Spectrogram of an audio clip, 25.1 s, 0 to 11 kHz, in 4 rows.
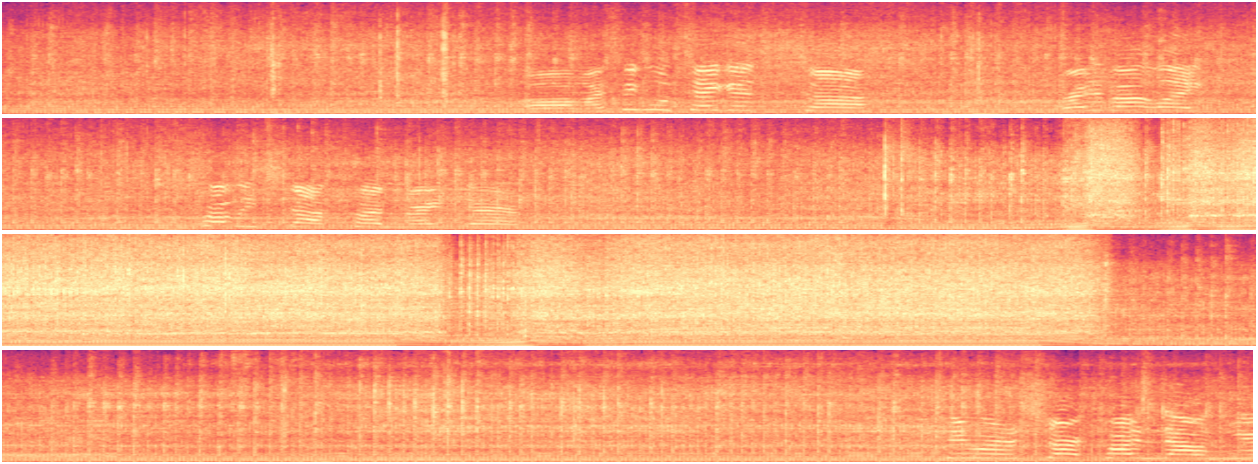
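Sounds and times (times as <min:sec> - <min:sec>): chainsaw idling and revving: 0:00.0 - 0:25.0.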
